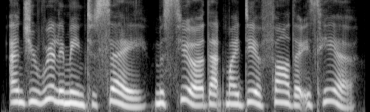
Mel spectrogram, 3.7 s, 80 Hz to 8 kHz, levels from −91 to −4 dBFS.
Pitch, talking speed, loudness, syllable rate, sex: 235 Hz, 210 wpm, -16 LUFS, 5.0 syllables/s, female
